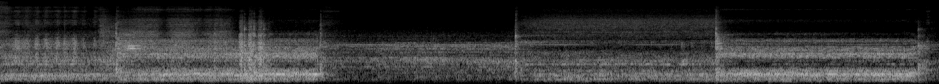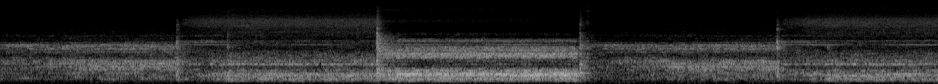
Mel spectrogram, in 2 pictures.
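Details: A mechanical cough assist device in operation: rhythmic machine whooshing, with longer louder airflow phases alternating with shorter quieter ones.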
